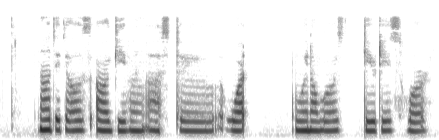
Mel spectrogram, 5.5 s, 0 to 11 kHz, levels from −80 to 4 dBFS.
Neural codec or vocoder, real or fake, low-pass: none; real; 7.2 kHz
